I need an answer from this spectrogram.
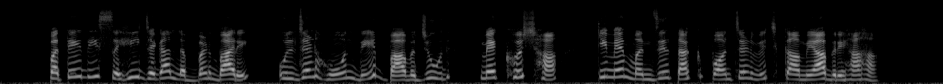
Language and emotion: Punjabi, happy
